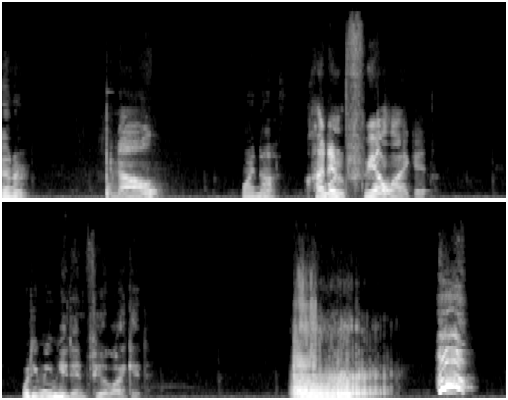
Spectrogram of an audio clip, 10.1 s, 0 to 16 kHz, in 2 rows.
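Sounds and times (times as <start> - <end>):
speech: 0.0 - 0.4, 1.2 - 1.7, 2.4 - 4.4, 5.2 - 6.6, 7.9 - 8.4
fart machine sound effect: 7.9 - 9.1.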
